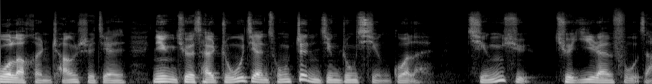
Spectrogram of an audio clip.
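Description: Speaking at a very slow pace, a man keeps a fairly low pitch with ordinary pitch variation. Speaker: audiobook narrator. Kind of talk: audiobook novel narration.

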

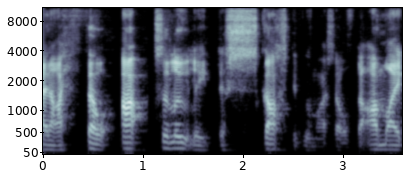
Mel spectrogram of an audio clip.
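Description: A bright, sharp tone carries this voice at a fairly quick pace, with ordinary pitch variation. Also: man.

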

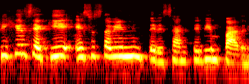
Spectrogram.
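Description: In a high voice, a woman speaks with an animated tone. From Mexico, Los Mochis, Sinaloa; Sinaloa, Mexico. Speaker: university teacher. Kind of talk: online class lecture. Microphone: webcam.

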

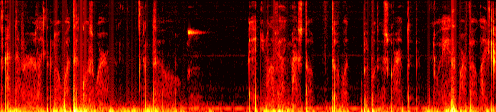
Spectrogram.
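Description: A soft-spoken man with long, frequent pauses against loud background noise. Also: moderate pace. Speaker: ASMR creator. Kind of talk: casual storytelling vlog chat. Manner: soft close-mic ASMR voice. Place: home room. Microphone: studio mic.

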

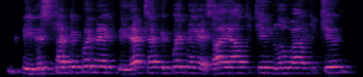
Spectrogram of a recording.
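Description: High-pitched male speech at a moderate pace, ordinary pitch variation, audible room echo. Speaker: public commenter. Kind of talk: public comment speech. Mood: critical, exasperated. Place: hall.

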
